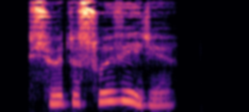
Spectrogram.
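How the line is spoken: Uncertain. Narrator (Russian): неуверенно проговорила Эленор

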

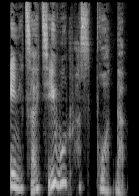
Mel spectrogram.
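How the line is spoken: Muffled tearful whisper. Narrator (Russian): прошептала Надежда Петровна, окунув нос в платок

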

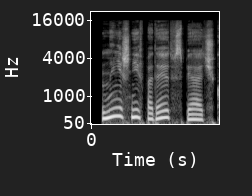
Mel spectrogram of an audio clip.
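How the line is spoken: Plain. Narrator (Russian): ответила Замайка

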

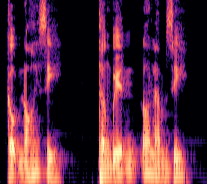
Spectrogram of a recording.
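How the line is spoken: Stammering question. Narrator (Vietnamese): Ông liền lắp bắp hỏi

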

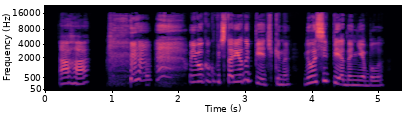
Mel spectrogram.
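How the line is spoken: Laughing. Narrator (Russian): засмеялась Дарина

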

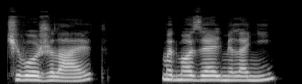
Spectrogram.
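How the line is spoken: Icy inquiry. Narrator (Russian): осведомился тот ледяным тоном

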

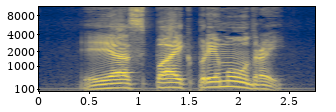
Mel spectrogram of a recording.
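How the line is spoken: Slightly quieter but loud dragon. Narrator (Russian): Немного тише, но все еще громко ответил черный дракон

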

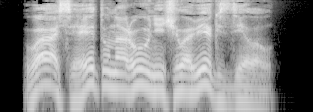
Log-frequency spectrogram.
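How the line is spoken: Grumbled. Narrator (Russian): проворчал Жуковский

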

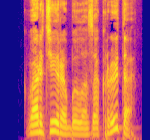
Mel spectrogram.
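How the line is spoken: Sternly asked. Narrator (Russian): строго уточнил Войтович

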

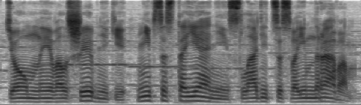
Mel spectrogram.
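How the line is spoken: Quiet. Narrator (Russian): тихо произнес Квирилл

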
